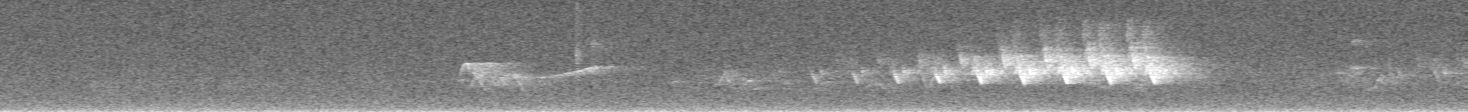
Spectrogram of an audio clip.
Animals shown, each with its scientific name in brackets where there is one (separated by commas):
Ovenbird (Seiurus aurocapilla), Eastern Wood-Pewee (Contopus virens), Red-eyed Vireo (Vireo olivaceus)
